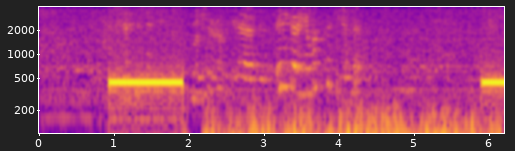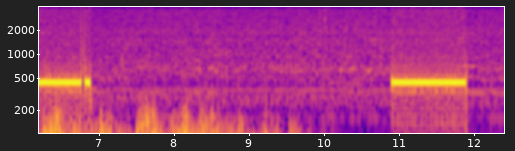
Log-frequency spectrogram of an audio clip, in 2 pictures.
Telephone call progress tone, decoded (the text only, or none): ringback tone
